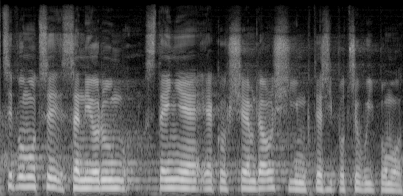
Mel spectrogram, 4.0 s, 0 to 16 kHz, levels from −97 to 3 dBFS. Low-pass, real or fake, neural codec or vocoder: 14.4 kHz; real; none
